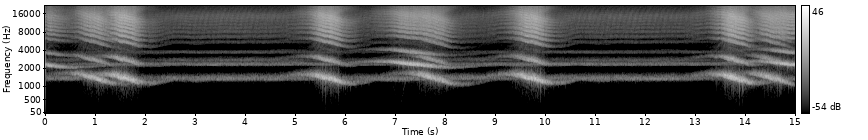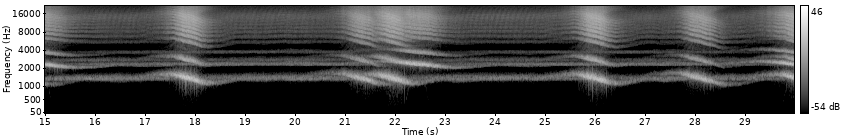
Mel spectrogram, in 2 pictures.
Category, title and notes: Sound effects > Electronic / Design
Hyper space ships
Spaceships flying by Original recording on Waldorf blofeld
flyby, swish, zippy, swoop, zooming, spacetravel, highfrequency, swoosh, whoosh, spaceship, wind, space, zipping, shrill, ship, zoom, zip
